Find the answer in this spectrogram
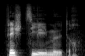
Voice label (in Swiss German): "feschtzieh", alsace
